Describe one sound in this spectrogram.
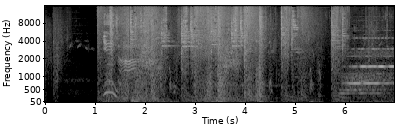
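Weapons clash and magic spells crackle in a busy fight.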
